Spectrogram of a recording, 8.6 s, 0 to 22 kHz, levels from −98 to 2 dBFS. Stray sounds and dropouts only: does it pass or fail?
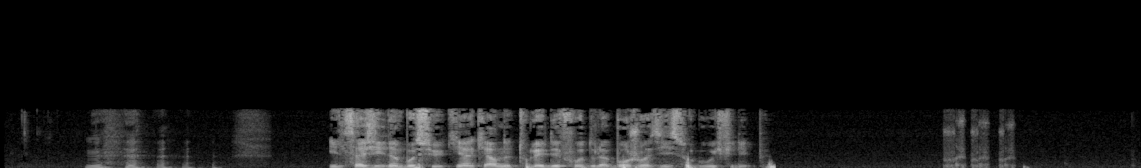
fail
